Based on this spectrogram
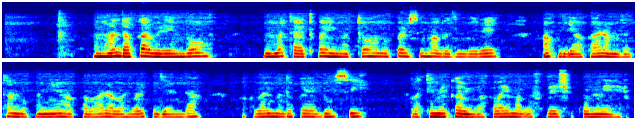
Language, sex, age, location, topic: Kinyarwanda, male, 36-49, Kigali, government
